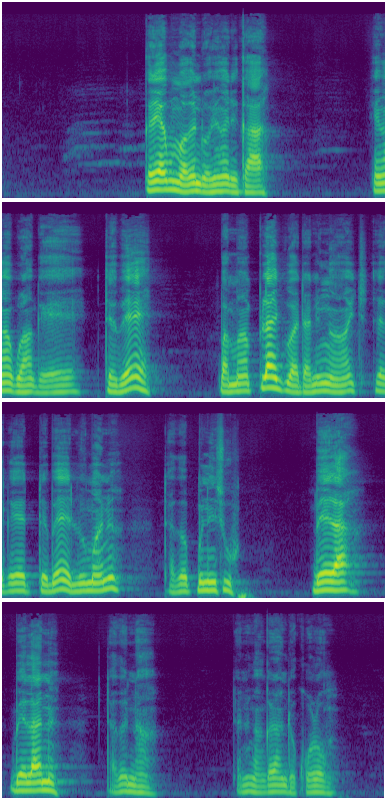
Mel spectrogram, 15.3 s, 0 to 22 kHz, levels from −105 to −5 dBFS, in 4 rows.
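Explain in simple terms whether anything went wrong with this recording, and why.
Nothing went wrong here.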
